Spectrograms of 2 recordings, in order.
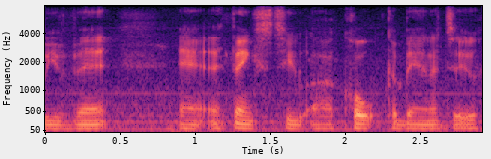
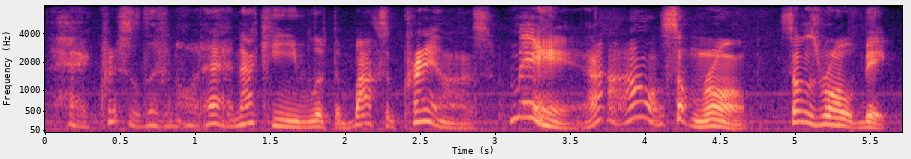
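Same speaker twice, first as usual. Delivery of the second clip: higher-pitched, mildly hammed-up lament; raised-pitch mock dismay at yourself; self-mocking lament; 7 semitones higher, 4 dB louder than usual. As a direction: play up feeling weak and useless. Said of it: "I'm like".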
